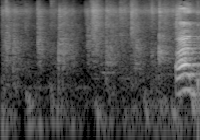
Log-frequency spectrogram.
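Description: A dog panting close by, a run of short breaths repeating a few times a second, before a boy says "Hi" near the end.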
